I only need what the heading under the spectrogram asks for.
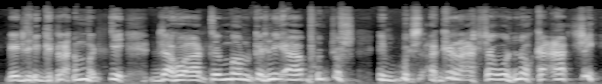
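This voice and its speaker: A woman's voice: a little high, a little slow, darkish tone, husky, no room sound, studio quality. A woman acting an amused, scolding village official in a radio comedy drama, with a Filipino accent and chiding interjections.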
